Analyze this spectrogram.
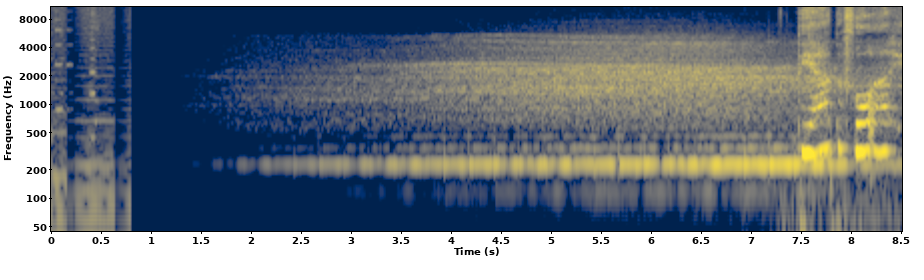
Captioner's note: magical humming. Screams fade in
